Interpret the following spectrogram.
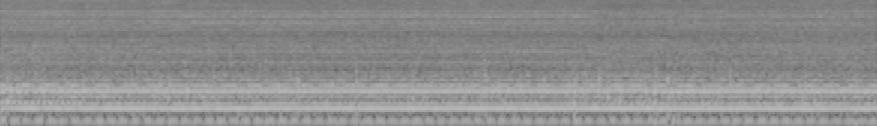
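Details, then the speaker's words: Briggs & Stratton Vanguard V-twin dual-carb Mud Buddy boat motor, freshly rebuilt after flat cam, ride on water: steady low drone with uneven throb, audible pulsing off the carbs and a little stumble coming out; running rich, needs tuning. "one thing i'll say is uh the noise off the carbs you can definitely hear that pulsing off the carbs it's kind of in your ear uh we got a little stumble coming out"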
